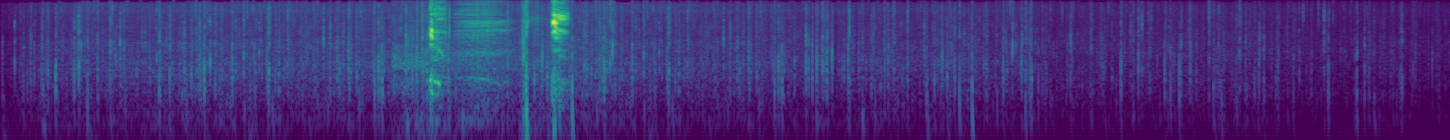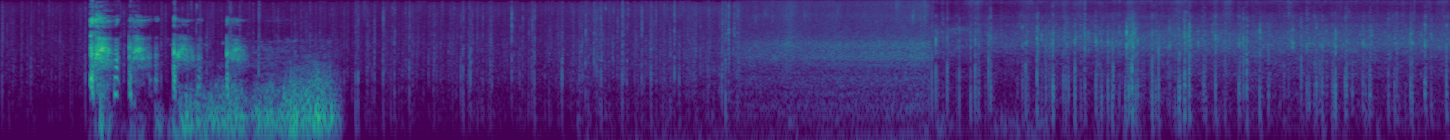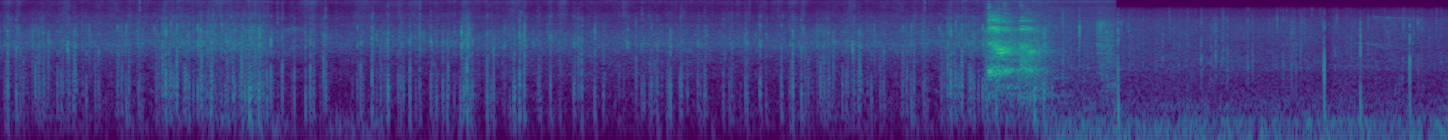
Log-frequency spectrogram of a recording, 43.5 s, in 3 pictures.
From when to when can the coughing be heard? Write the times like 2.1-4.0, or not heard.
4.0-5.7, 15.4-17.9, 38.9-40.2.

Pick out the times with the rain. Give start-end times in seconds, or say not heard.
0.0-43.4.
